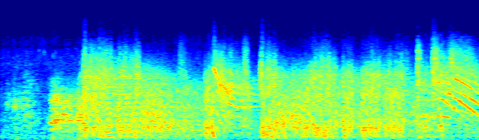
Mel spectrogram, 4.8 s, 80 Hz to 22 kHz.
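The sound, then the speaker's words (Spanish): Heavy gunfire erupts in an action scene from the film First Blood (1982), a dense sustained volley of shots lasting several seconds after a quieter start. “¡Alto el fuego! ¡Alto el fuego! ¡Dije alto el fuego, maldita sea!”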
